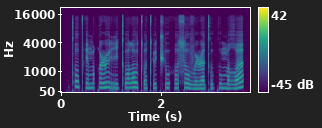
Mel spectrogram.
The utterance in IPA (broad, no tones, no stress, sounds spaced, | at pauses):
kʼ o pʰ e m i qʷ i ɭ ʉ r i kʼ u lˠ u tʼ o tʼ ʉ t͡ʃʼ u h o s o v ɵ ɭ ɐ kʼ u k u m ɐ ʁʷ ɐ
